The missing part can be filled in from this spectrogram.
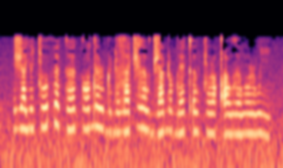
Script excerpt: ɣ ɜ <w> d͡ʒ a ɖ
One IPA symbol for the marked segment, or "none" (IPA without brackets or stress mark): w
